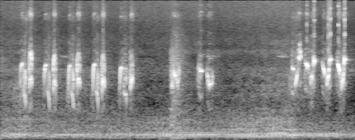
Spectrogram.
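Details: Female yellow-vented bulbul calling the male, used as a lure call: bursts of quick chattering notes near the top of the range in the first second and a half, then scattered shorter notes, over a steady low hum.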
